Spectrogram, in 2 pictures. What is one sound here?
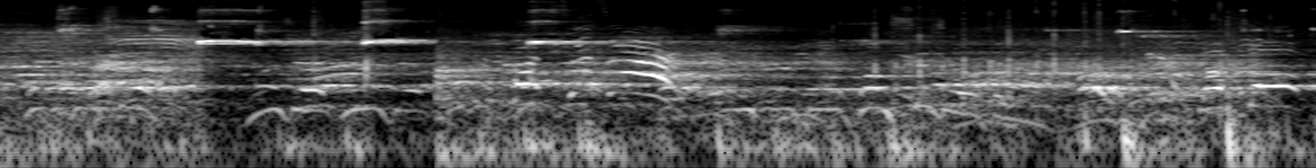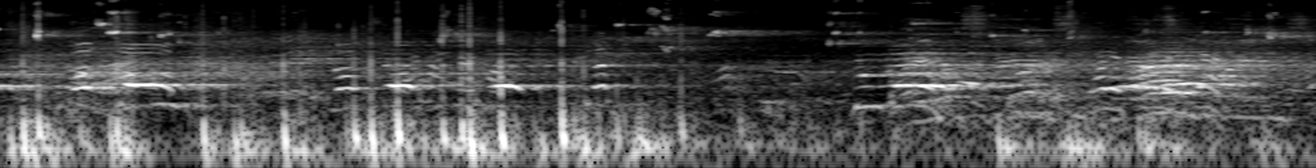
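Girls shout and call out to each other in an echoing gym.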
